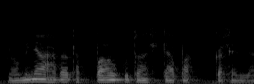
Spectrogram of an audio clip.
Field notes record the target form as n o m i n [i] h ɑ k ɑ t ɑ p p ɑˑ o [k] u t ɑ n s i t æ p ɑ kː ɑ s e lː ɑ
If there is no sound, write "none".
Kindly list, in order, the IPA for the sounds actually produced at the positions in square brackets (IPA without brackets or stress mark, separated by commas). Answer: æ, k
